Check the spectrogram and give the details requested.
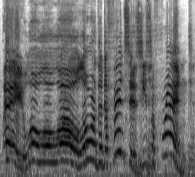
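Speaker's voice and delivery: high, loud, drawn-out call to stand down; urgent shout. Acted. Plor calls off the flames binding a friend, urgent shout. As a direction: holler it out high to halt an attack.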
